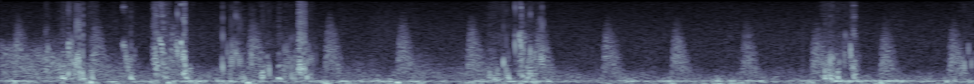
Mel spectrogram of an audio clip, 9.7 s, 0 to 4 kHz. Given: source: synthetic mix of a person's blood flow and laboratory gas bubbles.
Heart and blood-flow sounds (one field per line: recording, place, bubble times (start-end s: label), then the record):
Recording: Doppler ultrasound of blood flow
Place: subclavian vein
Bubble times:
0.43-0.53 s: bubbles
0.55-0.98 s: bubbles
1.21-1.36 s: bubbles
1.51-1.94 s: bubbles
2.19-3.17 s: bubbles
4.87-5.47 s: bubbles
8.18-8.60 s: bubbles
9.58-9.74 s: bubbles
From the record:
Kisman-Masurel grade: 333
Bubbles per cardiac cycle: rolling drumbeat, 9 or more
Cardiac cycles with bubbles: 50 to 99%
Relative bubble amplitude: loud (0.450 to 0.775)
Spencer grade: 3 (all of the cardiac periods contain showers or single bubble signals, but not dominating or overriding the cardiac motion signals)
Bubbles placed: anywhere in the cardiac cycle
